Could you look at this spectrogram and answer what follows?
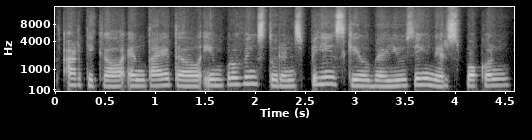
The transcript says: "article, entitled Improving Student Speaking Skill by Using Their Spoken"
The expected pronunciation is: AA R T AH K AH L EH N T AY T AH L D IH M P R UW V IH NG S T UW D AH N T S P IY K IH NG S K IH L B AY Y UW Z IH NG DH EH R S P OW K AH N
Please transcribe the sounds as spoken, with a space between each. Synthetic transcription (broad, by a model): AA R T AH K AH L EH N T AY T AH L IH M P R UW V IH NG S T UW D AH N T S P IY K IH NG S K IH L B AY Y UW S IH NG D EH R S P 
